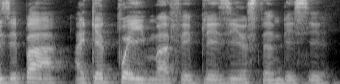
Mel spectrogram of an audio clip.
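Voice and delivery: usual speaking voice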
